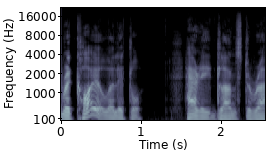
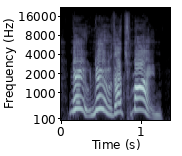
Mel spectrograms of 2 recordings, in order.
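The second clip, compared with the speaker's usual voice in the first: high, loud panicked denial; alarmed protest; 10 dB louder than usual. A narrator's reading.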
